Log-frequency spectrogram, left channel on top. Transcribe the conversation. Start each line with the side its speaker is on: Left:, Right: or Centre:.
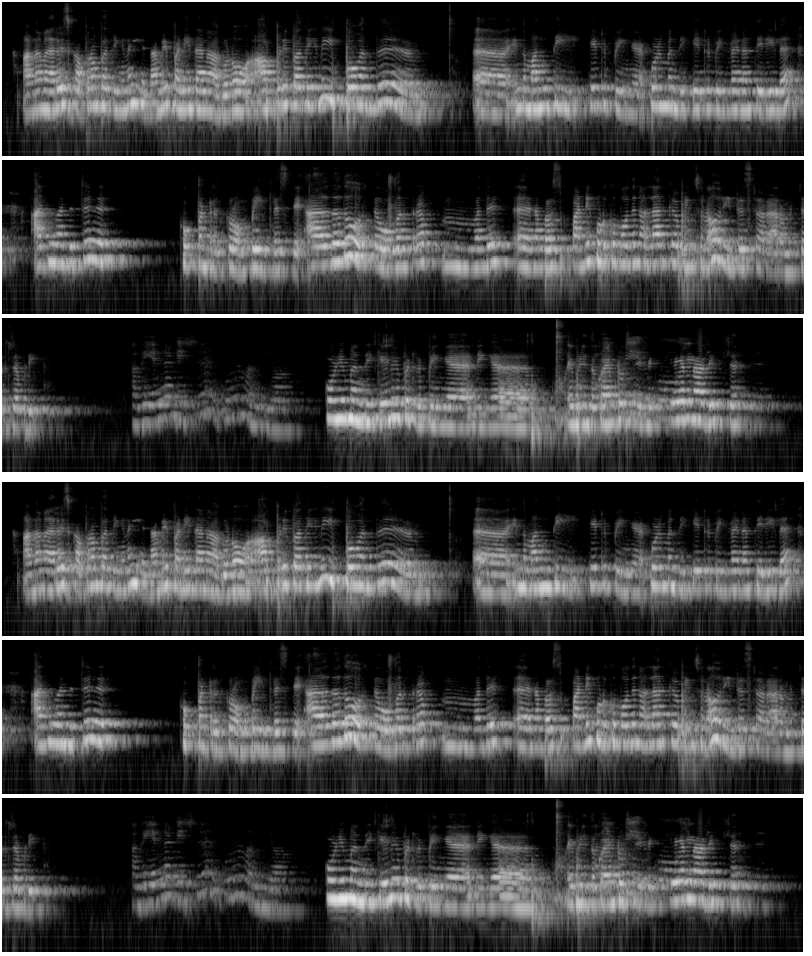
Left: ஆனா மேரேஜ்
Right: ம்
Left: கப்றோ பாத்தீங்கன்னா எல்லாமே பண்ணித்தான ஆகணு அப்டி பாத்தீங்க இனி போ வந்து எம் அ இந்த மந்தி கேட்ருப்பீங்க குழு மந்தி கேட்ருப்பீங்ளா என்னன் தெரில அது வந்துட்டு குக் பண்றதுக் ரொம்ப இன்ட்ரெஸ்ட்டு அதாவது ஒருத்தர் ஒவ்வொருத்தரா ம் வந்து அ நம்ப உஸ்ப் பண்ணி குடுக்கு போது நல்லா இருக்கு அப்டின் சொன்னா ஒரு இன்ட்ரெஸ்ட் வர ஆரம்பிச்சிருச்சு அப்டி
Right: அது என்ன டிஷ்ஷு கூ மந்தியா
Left: குழிமந்தி கேள்விப்பட்ருப்பீங்க நீங்க எப்டி இந்த
Right: அது
Left: கோயம்புத்தூர்
Right: எப்டி
Left: சைட்ல
Right: இருக்கு
Left: கேர்ளா
Right: எப்டி
Left: டிஸ்டிக்
Right: செய்றது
